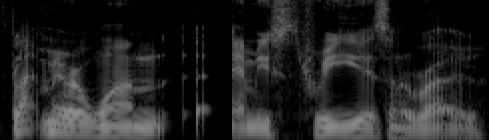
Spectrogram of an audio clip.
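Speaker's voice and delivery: ordinary talk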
